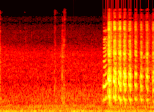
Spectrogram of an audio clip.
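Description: Low outdoor background rumble, then about one and a half seconds in a woman laughs loudly in a quick string of high-pitched 'ha' pulses.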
